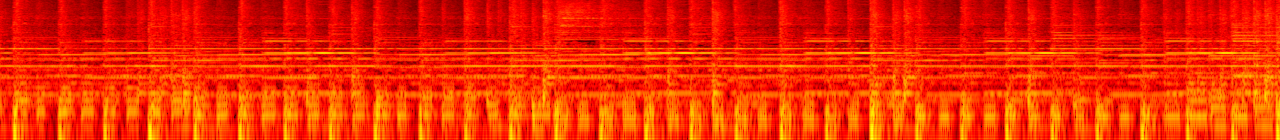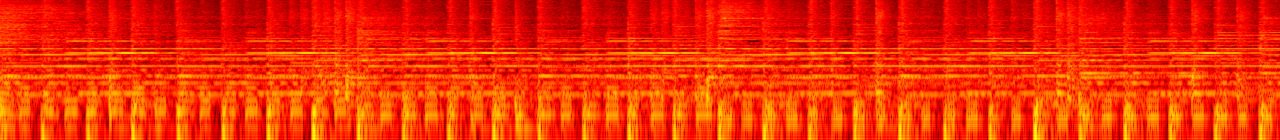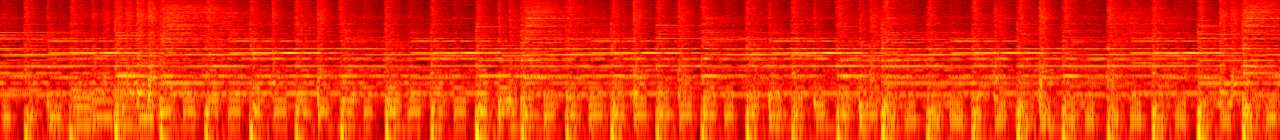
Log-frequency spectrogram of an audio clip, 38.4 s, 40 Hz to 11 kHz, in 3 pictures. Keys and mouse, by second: 0.9-9.1 drag, 5.5 s, 9.5-13.1 middle drag, 14.1-20.3 drag, 20.3-20.6 middle drag, 20.6-29.2 drag, 26.6 i, 29.2 s, 31.1 i, 32.4-32.9 drag, 33.4 drag, 34.6 s, 36.1 drag, 37.7 g, 38.0 f.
